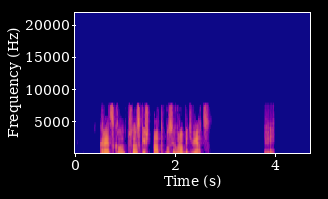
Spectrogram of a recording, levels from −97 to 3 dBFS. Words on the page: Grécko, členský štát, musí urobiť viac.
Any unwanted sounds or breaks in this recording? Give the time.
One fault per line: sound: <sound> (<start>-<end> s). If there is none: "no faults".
sound: dropout (1.5-1.6 s)
sound: laugh (3.8-4.0 s)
